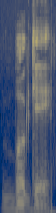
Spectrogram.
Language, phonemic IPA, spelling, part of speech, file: French, /bɔ.ɡɛ/, boguet, noun, Fr-boguet.ogg
- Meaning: moped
